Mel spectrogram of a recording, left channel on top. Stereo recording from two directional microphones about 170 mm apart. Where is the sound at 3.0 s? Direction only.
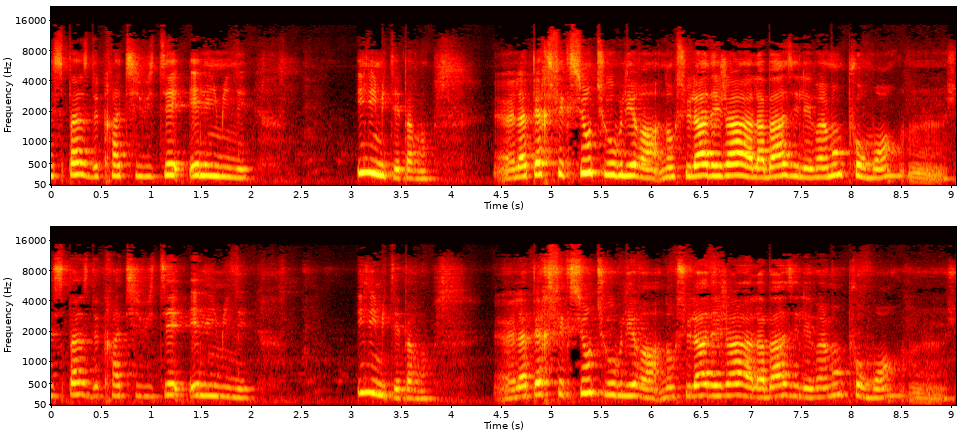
40° left (ahead or behind).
